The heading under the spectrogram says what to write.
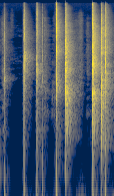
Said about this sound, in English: That's a real church clap, listen, y'all.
